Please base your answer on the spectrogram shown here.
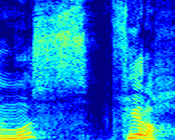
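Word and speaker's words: مسفرة: Musfiratun, maka dibacanya musfirah. Mustabsyiratun, kalau diwakafkan maka mustabsyirah.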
